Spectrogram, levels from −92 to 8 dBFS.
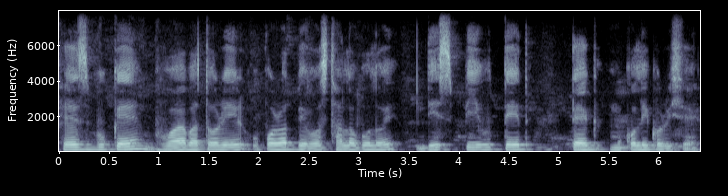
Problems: background conversations at intervals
